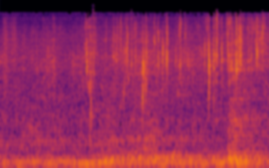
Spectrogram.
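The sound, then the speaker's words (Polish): Water runs from an opened tap at a medicinal mineral spring fed by a mountain stream, a steady soft hiss of flow with scattered drips and splashes, fairly quiet throughout. “Odkręcimy kranik. No. Płynie woda.”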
